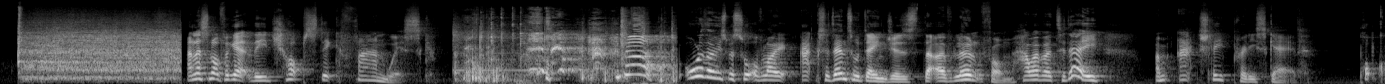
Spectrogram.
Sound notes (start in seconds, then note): 0.0 fire extinguisher roaring; 6.2 exclaiming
